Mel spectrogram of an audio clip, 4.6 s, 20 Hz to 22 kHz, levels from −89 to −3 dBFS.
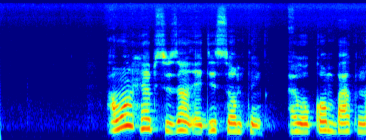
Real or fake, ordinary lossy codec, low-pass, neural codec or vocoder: real; none; none; none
